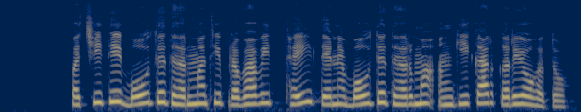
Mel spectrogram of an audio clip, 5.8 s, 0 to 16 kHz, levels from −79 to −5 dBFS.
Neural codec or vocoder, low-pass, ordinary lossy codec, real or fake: none; 14.4 kHz; none; real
